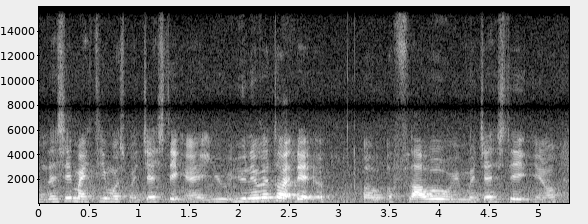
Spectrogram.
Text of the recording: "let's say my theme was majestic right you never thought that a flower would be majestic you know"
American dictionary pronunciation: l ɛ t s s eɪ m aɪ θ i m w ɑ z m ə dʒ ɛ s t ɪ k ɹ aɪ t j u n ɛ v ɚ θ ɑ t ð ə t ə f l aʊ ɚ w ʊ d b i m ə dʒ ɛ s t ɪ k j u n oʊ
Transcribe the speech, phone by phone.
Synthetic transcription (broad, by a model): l ɛ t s s eɪ m aɪ t i m w ɑ s m ə dʒ ɛ s t ɪ k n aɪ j j u n ɛ v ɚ t ɑ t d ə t ə f l aʊ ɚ w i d m ə dʒ ɛ s t ɪ k j u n oʊ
